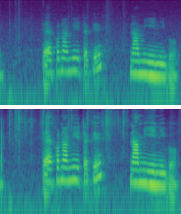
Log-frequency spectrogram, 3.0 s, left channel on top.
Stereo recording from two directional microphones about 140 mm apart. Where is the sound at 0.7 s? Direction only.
30° right (ahead or behind).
